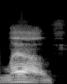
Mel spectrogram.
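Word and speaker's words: לב: But one thing that's kind of cool is like here's the word lev or lave, depending how you want to pronounce it, biblical or modern.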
